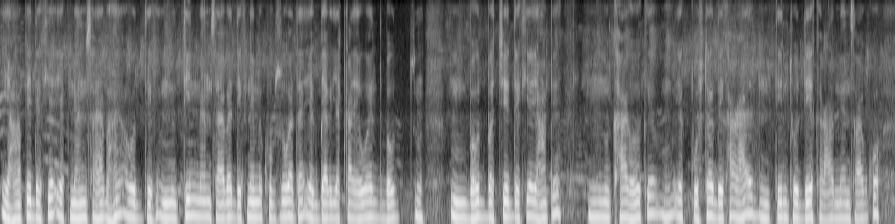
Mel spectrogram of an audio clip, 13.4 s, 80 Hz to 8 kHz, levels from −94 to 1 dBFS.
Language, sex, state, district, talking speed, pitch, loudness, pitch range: Hindi, male, Bihar, Jamui, 185 wpm, 150 Hz, -15 LUFS, 145-160 Hz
